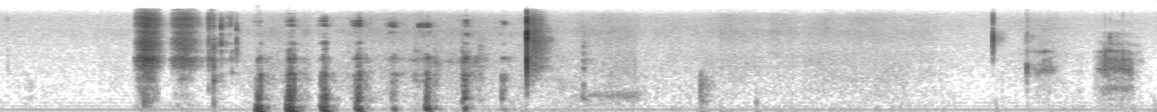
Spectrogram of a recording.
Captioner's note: Ketawa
